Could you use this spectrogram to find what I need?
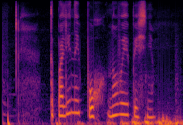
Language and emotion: Russian, neutral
